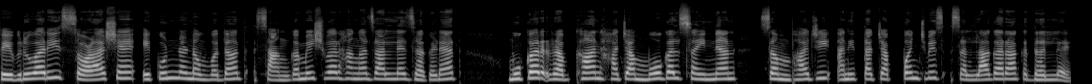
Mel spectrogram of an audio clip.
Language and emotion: Goan Konkani, neutral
